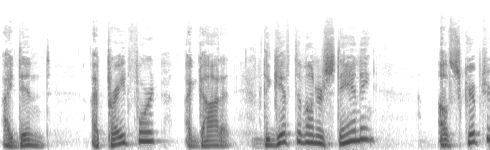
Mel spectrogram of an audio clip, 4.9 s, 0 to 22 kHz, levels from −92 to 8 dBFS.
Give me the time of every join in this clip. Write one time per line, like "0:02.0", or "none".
none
